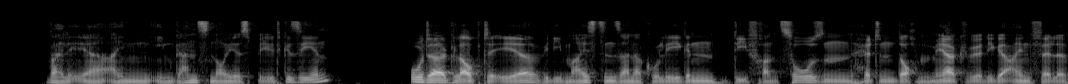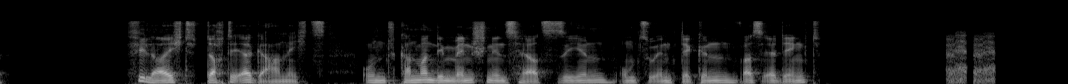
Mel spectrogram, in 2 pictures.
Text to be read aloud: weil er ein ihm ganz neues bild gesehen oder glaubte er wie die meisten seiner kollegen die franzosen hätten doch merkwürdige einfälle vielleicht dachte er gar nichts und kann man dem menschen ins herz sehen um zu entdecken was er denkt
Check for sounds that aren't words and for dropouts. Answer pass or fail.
fail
